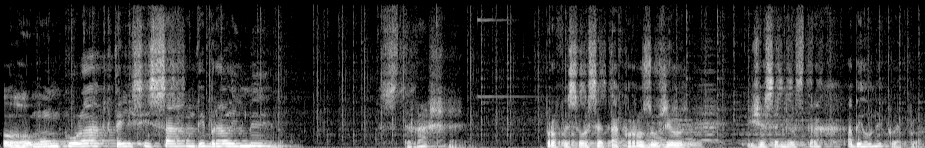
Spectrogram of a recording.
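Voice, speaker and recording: A man's voice: fairly high pitch, mellow, soft background music, lightly acted. Earnest male medical assistant played by a male actor, radio drama diary monologue, roomy and distant. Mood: dismayed.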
